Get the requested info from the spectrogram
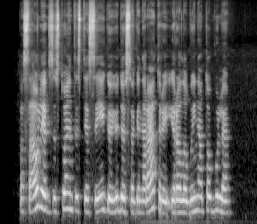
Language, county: Lithuanian, Kaunas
